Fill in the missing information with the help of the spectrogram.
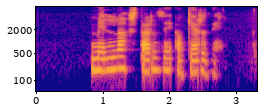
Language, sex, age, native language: Icelandic, female, 8, Icelandic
